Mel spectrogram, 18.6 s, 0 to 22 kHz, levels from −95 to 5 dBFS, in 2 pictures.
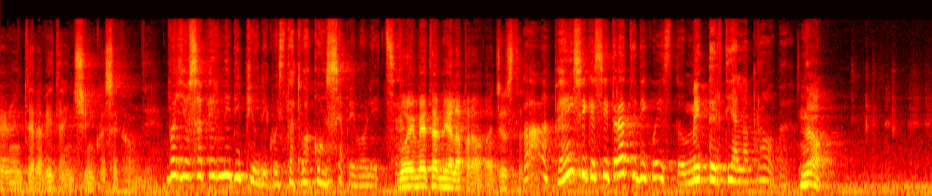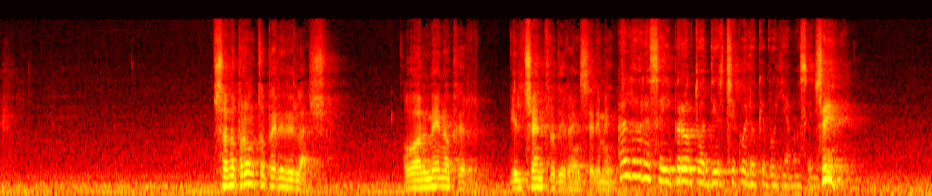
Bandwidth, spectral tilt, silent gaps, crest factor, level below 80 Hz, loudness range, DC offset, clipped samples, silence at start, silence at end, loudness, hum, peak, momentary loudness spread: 15.5 kHz; -4.5 dB/octave; none; 20 dB; -40 dBFS; 7 LU; under 0.1%; under 0.1%; 0 s; 0 s; -24 LUFS; none; -4 dBFS; 19 LU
